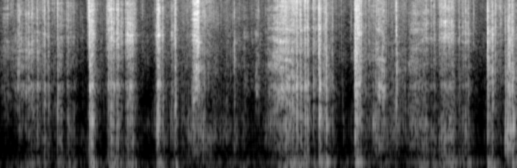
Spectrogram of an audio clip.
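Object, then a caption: Soap bar cut with a metal blade. A metal blade cuts brittle plates off a solid, dry blue soap bar. Crisp, bright scraping and crackling come in short bursts with quick dry snaps, with little low end and almost no ring after each cut.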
